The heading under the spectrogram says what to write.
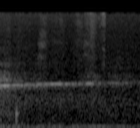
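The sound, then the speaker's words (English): An ambulance siren sounds, a steady, thin wailing tone held throughout over a low background rumble. No one speaks. “ambulance blasting.”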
